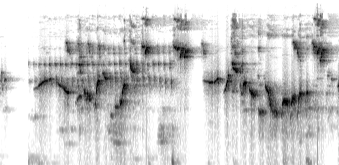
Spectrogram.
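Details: Song of a white-rumped shama, recorded for tutoring captive songbirds: rapid varied phrases of bright descending whistles, twittering notes and high chips, with a short pause near the middle.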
